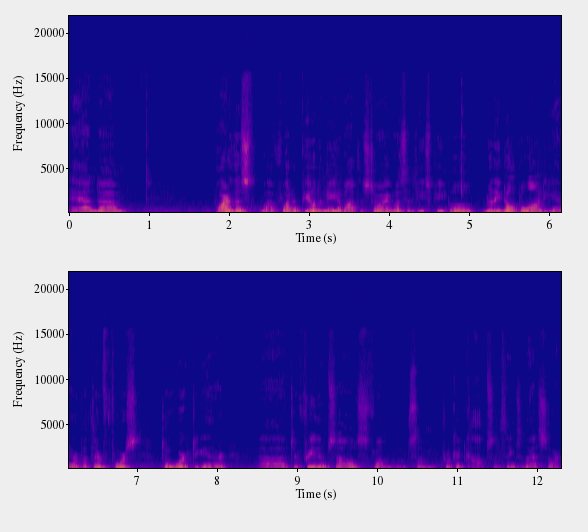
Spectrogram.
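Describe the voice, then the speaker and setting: A somewhat breathy man with fairly low pitch and ordinary pitch variation, at a moderate pace. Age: 80s+. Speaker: author. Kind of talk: interview answer. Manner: hesitant, casual.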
